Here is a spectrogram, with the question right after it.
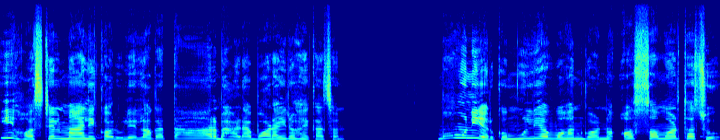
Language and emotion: Nepali, sad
